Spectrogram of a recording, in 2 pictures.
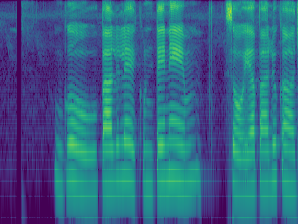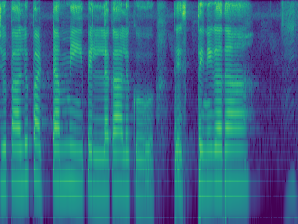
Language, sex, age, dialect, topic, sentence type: Telugu, female, 31-35, Southern, agriculture, statement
